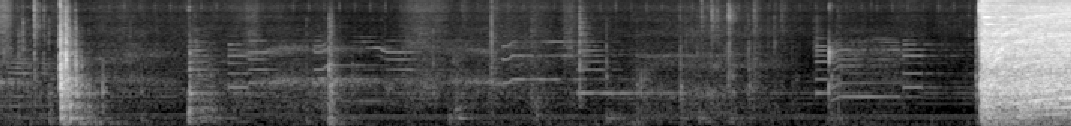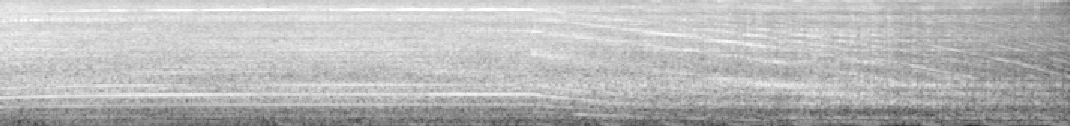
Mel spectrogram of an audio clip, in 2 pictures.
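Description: An RZTK miter saw starting up after quiet handling noises, then a loud, close, steady motor whine that holds for several seconds before slowly spinning down, with no talk.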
